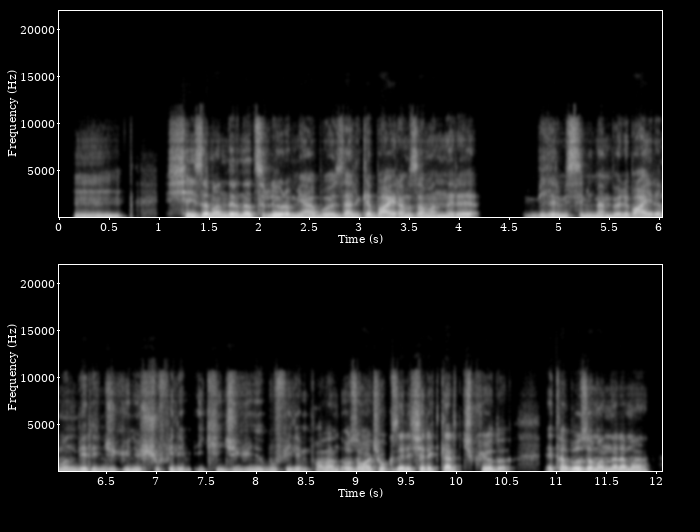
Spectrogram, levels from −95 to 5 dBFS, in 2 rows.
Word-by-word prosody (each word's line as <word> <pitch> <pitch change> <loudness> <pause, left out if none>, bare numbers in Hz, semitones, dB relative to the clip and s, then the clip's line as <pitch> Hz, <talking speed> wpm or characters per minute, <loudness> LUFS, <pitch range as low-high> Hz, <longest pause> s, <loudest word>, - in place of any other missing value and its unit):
Hımm, 105 -4 -4 0.4
şey 135 0 -1
zamanlarını 155 0 +5
hatırlıyorum, 145 -8 +4
ya, 95 0 -1
bu 100 -1 +1
özellikle 100 +1 0
bayram 95 +2 +2
zamanları 95 -1 -1 0.5
bilir 100 -2 -4
misin 100 +1 -3
bilmem, 100 -1 -1
böyle, 95 0 -1
bayramın 110 +4 0
1'inci 105 -1 -3
günü 100 0 -3
şu 95 +1 -6
film, 90 -2 -7
2'nci 100 +2 -9
günü 100 -1 -6
bu 105 - -7
film 95 -3 -6
falan 110 +10 -3
o - - +2
zaman 120 +3 +1
çok 130 0 -3
güzel 125 0 +2
içerikler 115 0 +1
çıkıyordu. 110 -3 -2 0.3
E, - - -3
tabii 120 +2 +2
o 135 - +9
zamanlar 135 -1 +3
ama 135 0 0
105 Hz, 170 wpm, -22 LUFS, 95-120 Hz, 0.5 s, o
